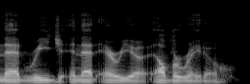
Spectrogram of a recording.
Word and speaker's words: Alvarado: you pronounce it rafa they pronounce it they pronounce it in that region in that area alvarado it's kind of it's kind of like celina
